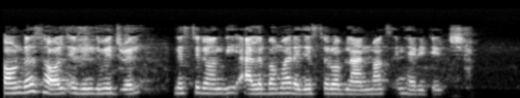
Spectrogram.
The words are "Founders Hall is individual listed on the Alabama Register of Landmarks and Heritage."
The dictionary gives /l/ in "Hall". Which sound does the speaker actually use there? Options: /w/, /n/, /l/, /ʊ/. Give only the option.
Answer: /l/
